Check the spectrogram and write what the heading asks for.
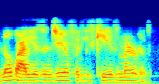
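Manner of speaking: ordinary delivery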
